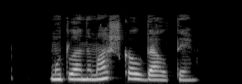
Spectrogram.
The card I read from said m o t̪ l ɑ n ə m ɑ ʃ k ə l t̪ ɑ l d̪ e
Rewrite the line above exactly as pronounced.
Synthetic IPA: m u t̪ l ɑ n ə m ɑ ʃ k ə l d̪ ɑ l t̪ e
